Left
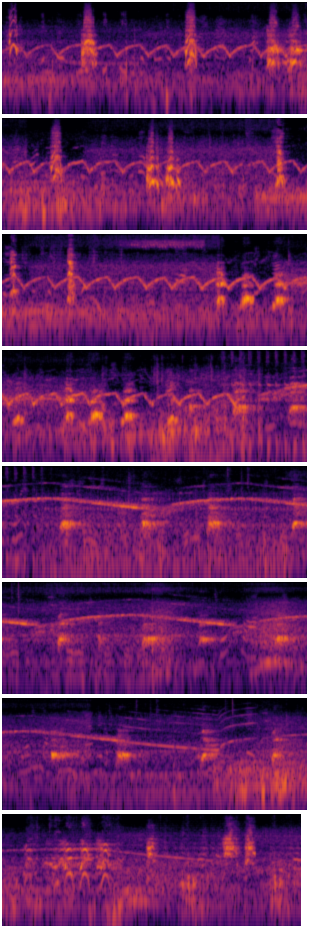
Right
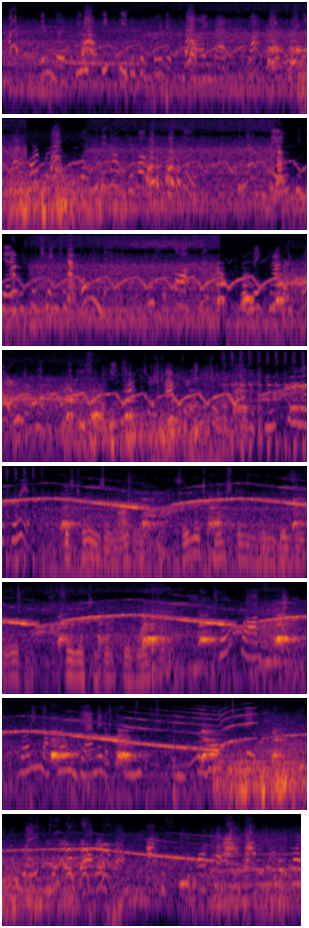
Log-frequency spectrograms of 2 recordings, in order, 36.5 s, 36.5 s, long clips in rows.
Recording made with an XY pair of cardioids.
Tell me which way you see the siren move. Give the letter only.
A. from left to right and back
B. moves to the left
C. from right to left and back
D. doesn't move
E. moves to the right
E.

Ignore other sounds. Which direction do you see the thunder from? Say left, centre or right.
right.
